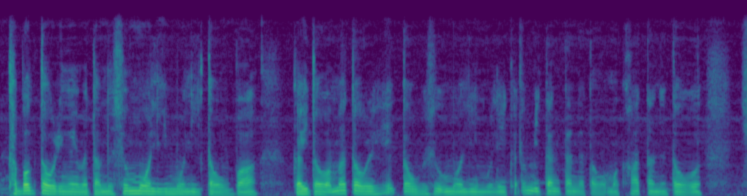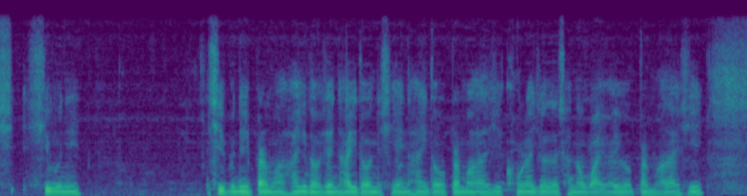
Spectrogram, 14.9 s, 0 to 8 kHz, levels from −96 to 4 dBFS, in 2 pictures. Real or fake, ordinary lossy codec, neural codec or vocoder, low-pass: fake; none; vocoder, 44.1 kHz, 128 mel bands, Pupu-Vocoder; 7.2 kHz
